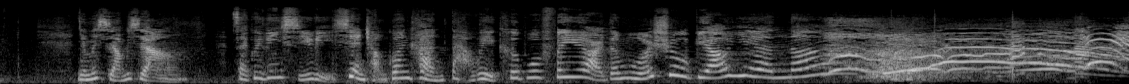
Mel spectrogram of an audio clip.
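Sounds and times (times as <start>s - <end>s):
speech: 0.8s - 9.6s
children cheering: 8.8s - 11.2s.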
